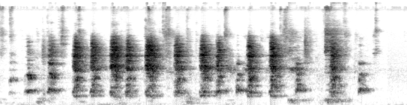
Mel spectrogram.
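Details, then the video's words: Chukar partridge calling in loud, rapid, harsh chuck bursts that crowd together irregularly, bright and rasping, with a faint low rumble underneath. "Кабки Дулан"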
